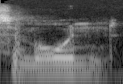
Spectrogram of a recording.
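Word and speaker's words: Simón: I've written your Simon, it's pronounced Simone by the Spanish.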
